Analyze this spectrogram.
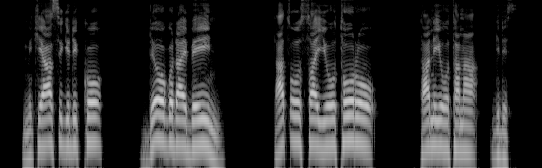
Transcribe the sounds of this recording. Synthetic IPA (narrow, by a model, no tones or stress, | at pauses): mɪkɪjaːsɪɡɪd̪ɪkːɔ | d̪ɛʔɔɡɔd̪ɐjbɛjiːn | t̪ɐt͡sʼo̞ːsːɐjːoːt̪o̞ːɾoː | t̪ɐnɪjo̞ːt̪ɐnɐ | ɡɪd̪ɛs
